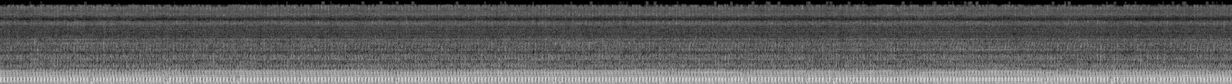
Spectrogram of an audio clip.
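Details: Old generator, just started with the air filter off, before its electrical output is tested: single-cylinder engine at a steady, even beat of about three firings a second, holding speed; normal running.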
